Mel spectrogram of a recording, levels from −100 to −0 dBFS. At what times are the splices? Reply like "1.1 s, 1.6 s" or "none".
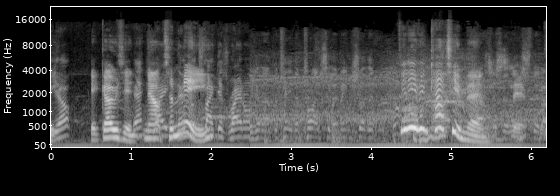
2.5 s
